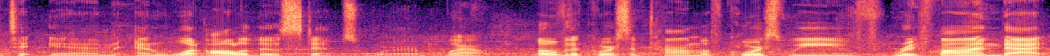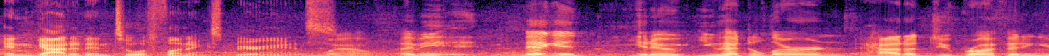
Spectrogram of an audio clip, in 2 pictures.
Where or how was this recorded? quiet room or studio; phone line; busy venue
busy venue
